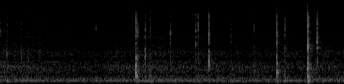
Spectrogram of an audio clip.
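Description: Quiet typing on a computer keyboard enters a command in RStudio, a few sparse clicks at first, then a short irregular burst of sharper keystrokes, close and alone over a faint room hum.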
